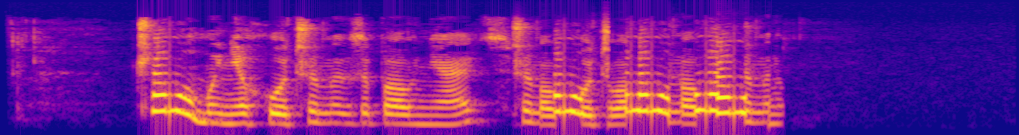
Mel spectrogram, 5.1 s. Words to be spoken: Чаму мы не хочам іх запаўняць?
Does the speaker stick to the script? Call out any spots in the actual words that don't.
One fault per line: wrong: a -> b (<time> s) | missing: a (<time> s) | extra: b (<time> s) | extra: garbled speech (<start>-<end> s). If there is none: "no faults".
extra: garbled speech (2.6-3.9 s)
